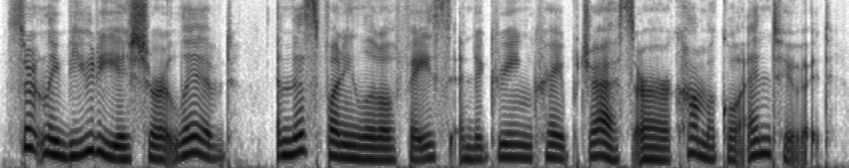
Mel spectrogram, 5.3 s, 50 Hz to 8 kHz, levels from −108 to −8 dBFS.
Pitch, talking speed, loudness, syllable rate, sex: 190 Hz, 225 wpm, -18 LUFS, 6.3 syllables/s, female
